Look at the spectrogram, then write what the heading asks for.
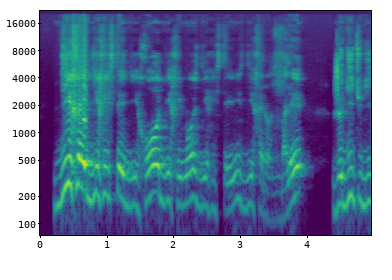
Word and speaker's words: dijeron: La prononciation du verbe. Oui. Dire, diriste, dijo, dirimos, diristeis, dijon. Dijeron.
